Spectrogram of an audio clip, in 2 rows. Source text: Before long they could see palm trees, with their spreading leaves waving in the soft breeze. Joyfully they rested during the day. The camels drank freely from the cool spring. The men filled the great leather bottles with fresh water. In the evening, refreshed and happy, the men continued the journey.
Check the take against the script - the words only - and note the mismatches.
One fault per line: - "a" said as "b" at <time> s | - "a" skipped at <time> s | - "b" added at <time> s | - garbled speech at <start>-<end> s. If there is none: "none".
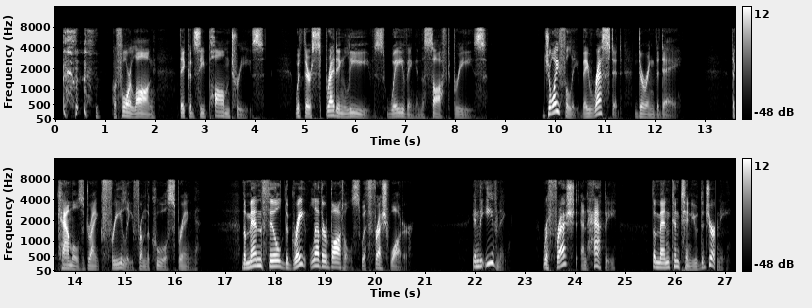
none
